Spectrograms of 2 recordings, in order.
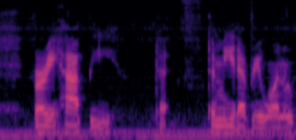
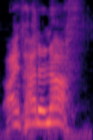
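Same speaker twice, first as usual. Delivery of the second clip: very high, loud shout; furious shout; 10 dB louder than usual. Acted. Tyler exploding before pushing Ethan, furious shout. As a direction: explode with rage. Tyler loses his temper.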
